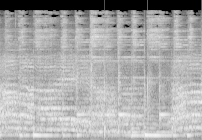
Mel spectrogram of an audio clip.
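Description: Devotional chanting with singing voices over a sustained low drone and regularly repeating percussion strikes.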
